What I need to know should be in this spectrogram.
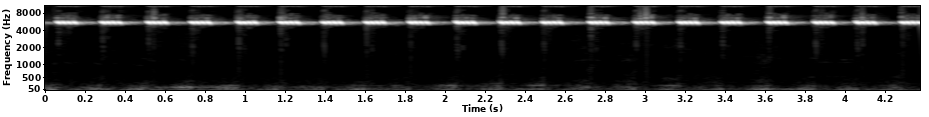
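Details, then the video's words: Jangkrik cricket singing loud and clear, a rapid even series of short, high trilled chirps, nearly four each second, over faint low background noise. "suara jangkrik jernih keras"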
